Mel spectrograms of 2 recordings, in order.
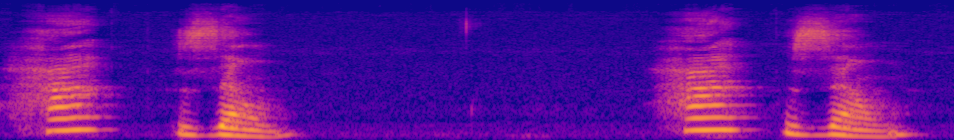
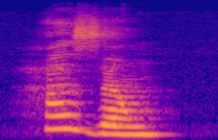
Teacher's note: You need to make a strong Z sound, as in zebra, and not an S sound.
